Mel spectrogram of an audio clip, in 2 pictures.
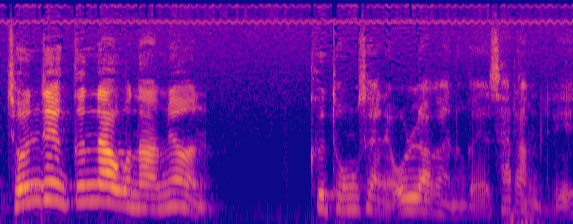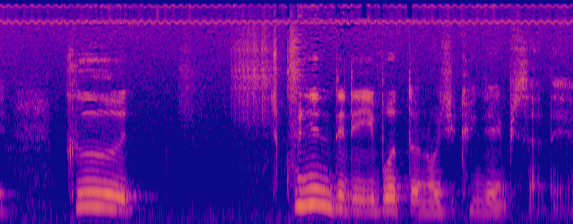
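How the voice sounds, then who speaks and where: A woman's voice: lowish voice, very animated, moderate pace, darkish tone. A middle-aged woman giving a seminary bible lecture, chatting with students and reading scripture aloud with emphasis.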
